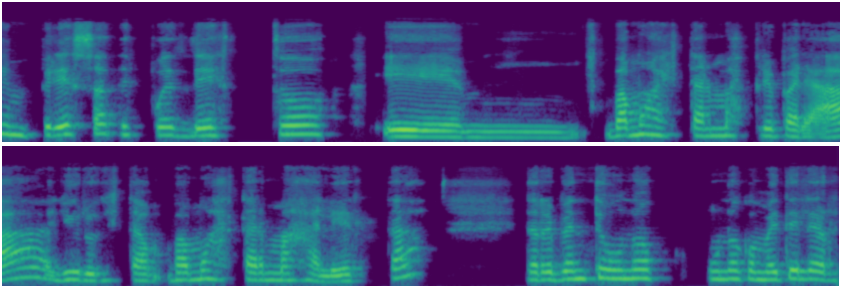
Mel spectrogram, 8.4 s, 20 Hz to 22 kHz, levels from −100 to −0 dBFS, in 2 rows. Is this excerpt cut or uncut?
uncut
